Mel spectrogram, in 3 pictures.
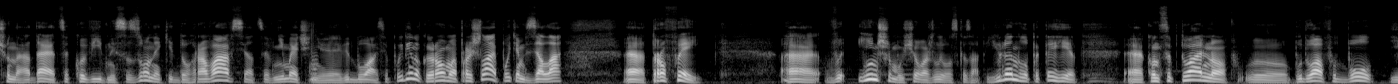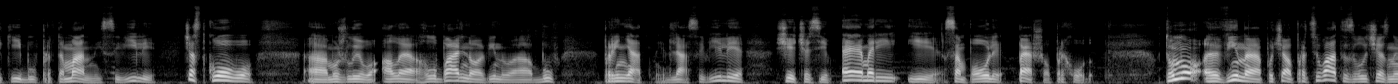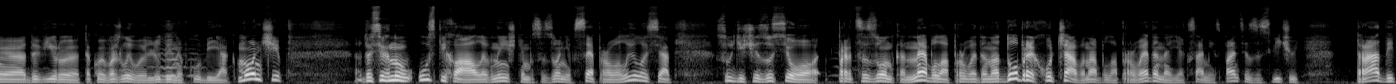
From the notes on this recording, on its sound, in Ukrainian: Цього разу він записує свій влог не з комфортної студії, а з джунглів Чернігівщини, де проходить службу у Збройних силах України.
